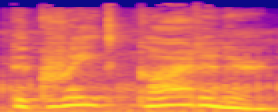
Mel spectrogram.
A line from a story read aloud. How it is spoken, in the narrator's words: came the excited murmur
